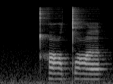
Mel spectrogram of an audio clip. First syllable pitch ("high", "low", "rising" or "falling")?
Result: low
